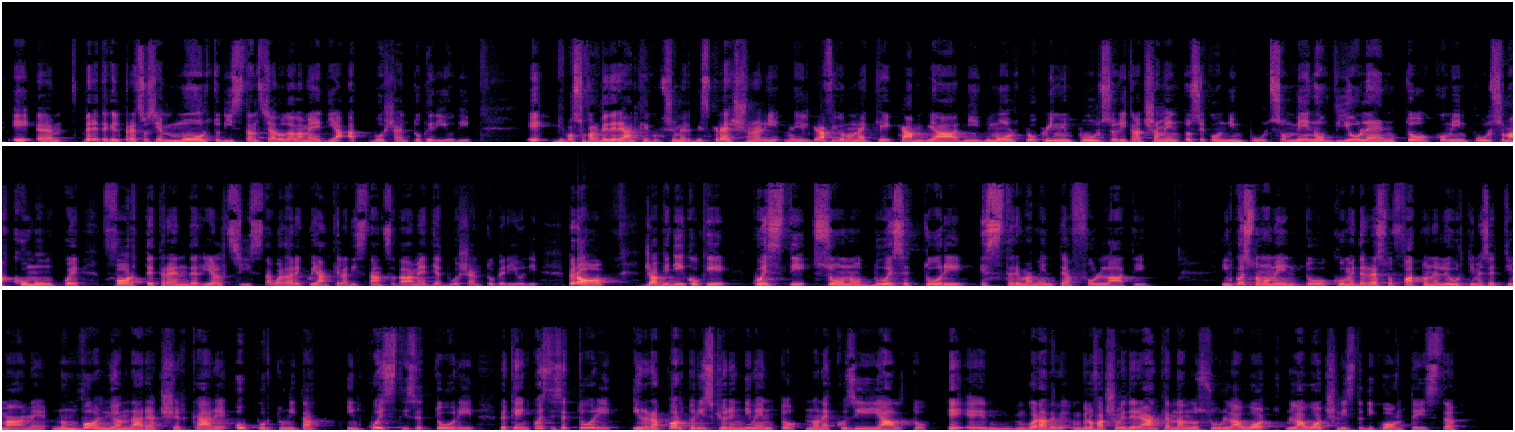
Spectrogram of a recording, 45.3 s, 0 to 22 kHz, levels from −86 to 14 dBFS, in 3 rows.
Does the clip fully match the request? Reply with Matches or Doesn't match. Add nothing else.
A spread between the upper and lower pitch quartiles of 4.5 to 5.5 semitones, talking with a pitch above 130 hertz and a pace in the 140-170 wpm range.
Matches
